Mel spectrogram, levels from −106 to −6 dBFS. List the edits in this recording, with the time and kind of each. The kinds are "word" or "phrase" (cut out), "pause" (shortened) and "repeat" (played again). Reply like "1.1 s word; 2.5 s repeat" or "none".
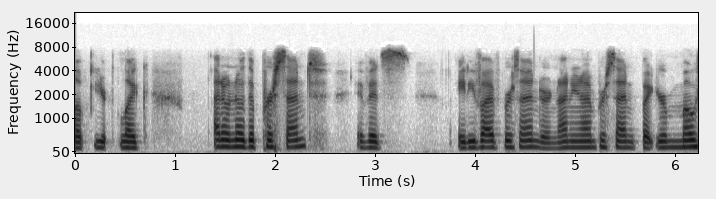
none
